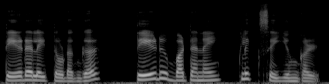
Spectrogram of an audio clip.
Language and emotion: Tamil, neutral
